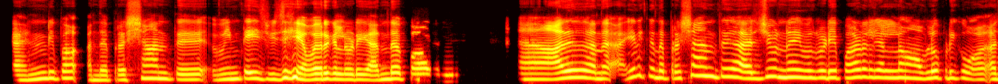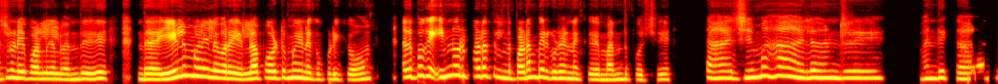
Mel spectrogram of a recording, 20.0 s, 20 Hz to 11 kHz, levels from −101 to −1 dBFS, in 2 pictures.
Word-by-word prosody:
கண்டிப்பா. 230 +7 -1 0.2
அந்த 185 0 -3
பிரசாந்த் 230 +3 -1 0.4
வின்டேஜ் 230 +2 +1
விஜய் 270 +7 +5
அவர்களுடைய 210 -1 +4
அந்த 220 +3 +2 0.2
பாடல். 215 -1 -1 0.9
ஆ - - -2 0.3
அது 260 +3 +7 0.2
அந்த 235 -1 0 0.3
எனக்கு 330 0 -6
இந்த 270 - 0
பிரசாந்த், 330 +4 0 0.2
அர்ஜுனு 290 +5 +1
இவர்களுடைய 275 0 -1
பாடல்கள்லாம் 280 -2 0
அவ்ளோ 250 +3 0
பிடிக்கும். 255 -2 -6 0.2
அர்ஜுனுடைய 260 +4 -1
பாடல்கள் 230 -1 -2
வந்து 220 +2 -2 0.5
இந்த 215 0 -2 0.2
எழுமலையில 325 -3 +2
வர 245 - +1
எல்லா 235 +3 +2
பாட்டுமே 270 +1 0
எனக்கு 220 -4 -3
புடிக்கும். 210 +1 -6 0.3
அதுபோக 315 +2 +2
இன்னொரு 360 +2 +1
படத்தில 330 -4 -2
இந்த 255 -2 -2
படம் 290 +3 +1
பேர் 285 -4 -2
கூட 255 - -1
எனக்கு 215 -2 -5 0.2
மறந்து 215 +2 -5
போச்சு. 195 +1 -11 0.5
தாஜ்மஹாலொன்று 275 0 -1 0.7
வந்து 245 +2 -2
காதல் 230 +2 -6
255 Hz, 125 wpm, -21 LUFS, 220-285 Hz, 0.9 s, அது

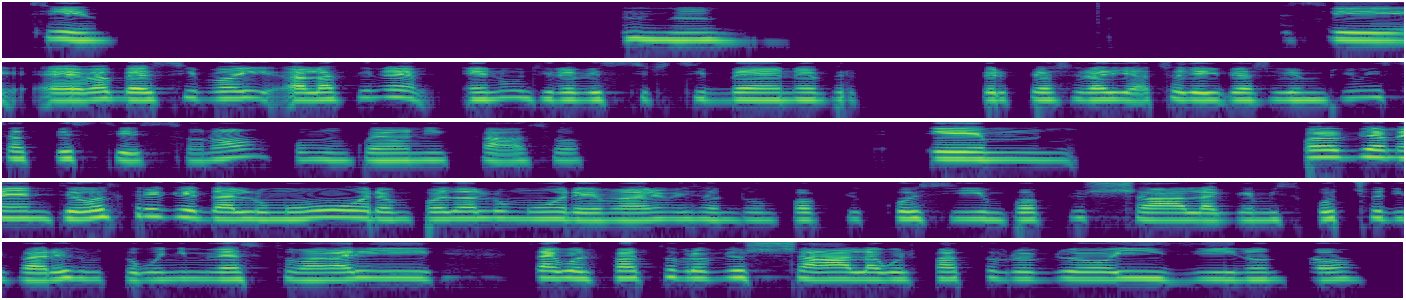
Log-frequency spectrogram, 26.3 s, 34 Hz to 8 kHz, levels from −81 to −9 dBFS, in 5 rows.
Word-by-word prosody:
Sì. 200 -4 +1 1.9
Mh-mh. 200 -3 -7 2.0
Sì, 195 -2 -1
eh 190 0 +5
vabbè, 210 -1 +5
sì 205 +4 -11
poi 225 0 +2
alla 200 +1 +5
fine 245 +2 0
è 210 - +3
inutile 215 -1 -1
vestirsi 205 +1 -10
bene 200 0 +4
per 210 -1 -15 0.5
per 200 0 -1
piacere 200 0 0
agli 205 0 +1
a 180 - -2
cioè, 210 +2 -5
devi 195 0 +3
piacere 200 0 -3
in 200 0 -6
primis 240 +5 -17
a 225 - +1
te 225 +1 -6
stesso, 185 -5 -9
no, 255 +6 -3
comunque, 200 -2 -9
in 190 - 0
ogni 195 0 -8
caso. 185 +2 -5 1.3
Ehm, 210 -3 +5 0.8
poi 260 0 +3
ovviamente 240 -4 +4
oltre 275 +5 0
che 260 -2 +2
dall'umore 220 +2 +1
un 215 0 -8
po' 215 +1 0
dall'umore, 225 -3 +1
magari, 195 +2 +1
mi 215 - -10
sento 205 -1 -11
un 200 - -15
po' 205 0 -6
più 215 +2 -22
così, 225 -1 -5
un 205 - -9
po' 210 +1 -2
più 220 +3 -20
scialla 200 -4 +1
che 200 +1 -10
mi 200 - -11
scoccio 225 +4 -8
di 220 - -14
fare 200 +3 +2
tutto, 215 -3 -11
quindi 210 +1 -9
mi 220 - -12
vesto, 215 +1 0
magari, 225 +3 +2 0.3
sai 235 -1 +6
quel 230 -2 0
fatto 235 +3 +1
proprio 235 +1 -3
scialla, 220 -3 +4
quel 210 -1 -6
fatto 220 +2 -4
proprio 220 0 -4
easy, 215 -2 -2
non 210 0 -6
so 210 +1 -4
215 Hz, 165 wpm, -22 LUFS, 200-230 Hz, 2.0 s, sai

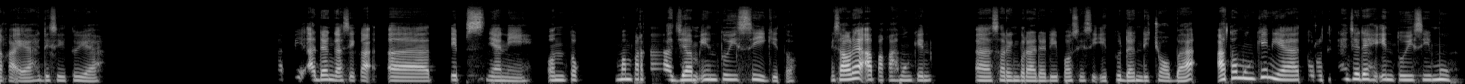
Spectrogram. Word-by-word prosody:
Kak, - - -4
ya, 155 0 -3
di 190 - -5
situ 185 0 -5
ya? 160 -1 -5 1.7
Tapi 335 - -20
ada 205 - +1
gak 185 0 +1
sih 185 - -5
Kak, 185 - +1
eee, 170 -2 +3 0.2
tipsnya 205 -1 0
nih 165 0 -6 0.2
untuk 200 +1 -2 0.3
mempertajam 230 -3 +1
intuisi 220 0 0
gitu, 165 -2 -8 0.4
misalnya 220 +7 +7
apakah 195 -2 -1
mungkin, 195 0 -3 0.4
eee, 180 -1 +1
sering 185 -2 -1
berada 175 -1 +1
di 175 - -2
posisi 180 0 -6
itu 170 +5 -6
dan 180 +1 0
dicoba 170 -2 0 0.2
atau 295 +6 +6
mungkin 290 +3 +3
ya 210 -3 +3
turutin 210 +1 -12
aja 240 +1 0
deh 240 - +4
intuisimu? 210 0 0
195 Hz, 145 wpm, -21 LUFS, 180-220 Hz, 1.7 s, misalnya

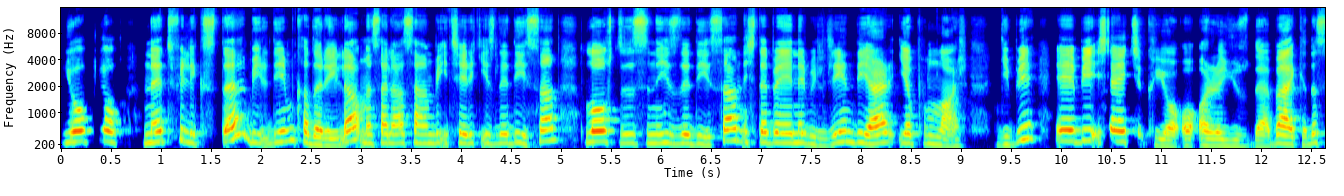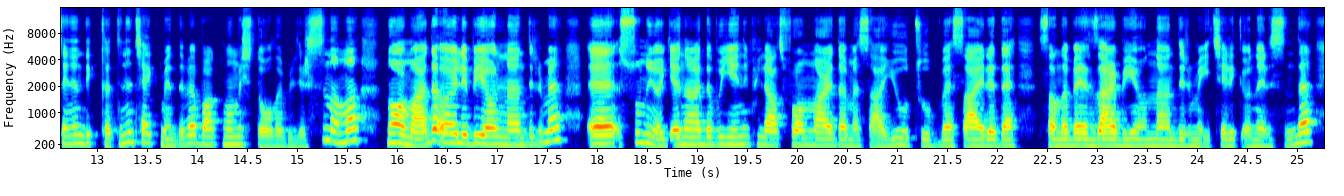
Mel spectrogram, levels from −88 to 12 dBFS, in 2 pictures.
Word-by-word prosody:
Yok, 265 +3 +7
yok. 260 -2 +4 0.2
Netflix'te 265 +1 0 0.2
bildiğim 265 +4 -3
kadarıyla 205 - +3
mesela 225 0 -1
sen 230 -1 -2
bir 240 - -7
içerik 230 -1 -3
izlediysen, 230 +5 -2 0.3
Lost 270 +1 +9
dizisini 225 0 -2
izlediysen, 225 +4 0
işte, 255 -1 -1
beğenebileceğin 235 0 -1
diğer 235 0 +5
yapımlar 215 -8 -3 0.3
gibi, 285 - -2 0.2
eee, 280 0 +7
bir 295 - +2
şey 270 -2 +5
çıkıyor 165 - -4
o - - -1
arayüzde. 155 -4 -3
Belki 210 -3 +4
de 235 - -3
senin 220 -1 -5
dikkatini 220 +2 -9
çekmedi 225 -11 -7
ve 220 0 -1
bakmamış 195 0 -6
da - - -4
olabilirsin 140 - -9
ama 275 +3 0 0.3
normalde 230 +1 +5
öyle 230 -4 +2
bir 225 - 0
yönlendirme, 200 +7 0 0.3
eee, 325 0 +8
sunuyor. 240 -7 -1
Genelde 190 +2 -2
bu 195 - -10
yeni 195 +1 -5
platformlarda 180 -4 -3
mesela 145 -4 -6
YouTube 165 -2 -7
vs. 160 0 -5 0.4
de 160 -1 -1 0.2
sana 165 0 -2
benzer 165 0 +1
bir 165 - -8
yönlendirme, 160 -1 -7
içerik 170 0 -8
önerisinde, 160 - -2
215 Hz, 130 wpm, -22 LUFS, 175-245 Hz, 0.4 s, Lost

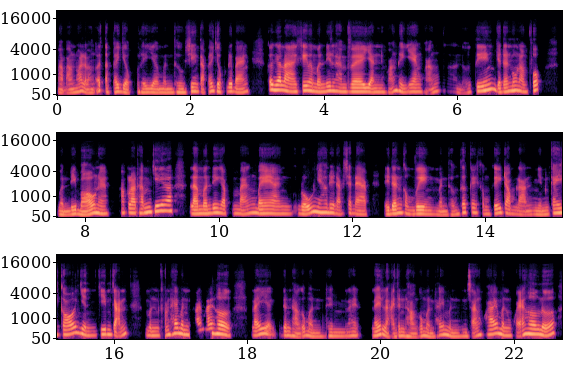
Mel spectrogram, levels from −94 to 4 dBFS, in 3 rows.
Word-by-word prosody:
Mà 110 - -4
bạn 110 +3 -6
nói 150 +5 -2
là - - -2
bạn 110 0 -5
ít - - -4
tập 125 - -6
thể 135 - -1
dục, 120 -7 -2
thì 120 - -3
giờ 120 -2 -1
mình 115 0 -3
thường 120 -1 -2
xuyên 155 +4 -1
tập - - -5
thể 155 - 0
dục 150 -4 -2
đi 155 - +2
bạn. 125 +2 -2 0.3
Có - - +3
nghĩa 205 -1 +7
là 160 -6 +3
khi 185 +3 +3
mà 180 - +4
mình 145 -3 0
đi 170 - +2
làm 155 -4 -1
về, 145 0 +4
dành 135 -2 0
khoảng 160 +9 -3
thời 140 -6 -2
gian 145 0 -3
khoảng 130 +5 -8 0.3
nửa 110 +2 -14
tiếng 190 +8 +3
cho - - +1
đến 145 +4 0
45 175 -7 +1
phút, 195 +7 +1 0.3
mình 115 -2 -3
đi 135 +3 +1
bộ 130 +6 +4
nè, 145 -2 0 0.2
hoặc 170 +1 -7
là 170 -1 +4
thậm 175 +5 +2
chí 230 +3 +4
á 245 -1 +3 0.2
là 140 -1 +4
mình 150 +1 +1
đi 180 +1 +2
gặp 155 -3 -1
bạn 155 +3 -3
bè, 150 -1 +2 0.3
rủ 140 +1 +3
nhau 195 -3 +4
đi 175 -1 +2
đạp 130 - -4
xe 165 - -6
đạp, 125 -5 -1 0.3
đi 130 - -1
đến 150 +5 +4
công 145 -6 -5
viên, 130 -3 +2
mình 110 0 -4
thưởng 115 +3 -8
thức 185 +4 -1
cái 185 -1 -3
không 135 -6 -10
khí 160 +6 +1
trong 145 -5 -1
lành, 115 0 -5
nhìn 120 +1 -3
cây 170 +5 +2
cối, 190 +5 +3
nhìn 160 -10 -1
chim 190 +1 +1
cảnh. 180 +4 +2 0.3
Mình 150 -1 -2
cảm 170 +4 -2
thấy 225 +4 +3
mình 200 -5 +3
thoải - - -4
mái 215 +2 +2
hơn, 195 -7 +6 0.3
lấy 190 +8 +2
á - - 0 0.2
tinh 155 -2 -2
thần 120 -6 -2
của 140 - -3
mình 120 -5 -4
thì 135 - -4
mình 130 0 -5
lấy 145 +2 -5 0.2
lấy 155 +5 +2
lại 110 - -1
tinh 135 0 -2
thần 110 -4 -3
của 135 - -4
mình, 125 -6 -2
thấy 170 +8 -3
mình 125 -6 -3
sảng 125 +7 -2
khoái, 190 +4 +1
mình 155 -9 +1
khỏe 145 +3 -1
hơn 200 -2 +5
nữa, 170 +6 +4
150 Hz, 285 wpm, -21 LUFS, 130-175 Hz, 0.3 s, nghĩa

